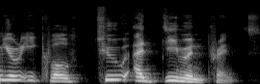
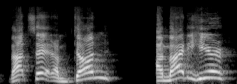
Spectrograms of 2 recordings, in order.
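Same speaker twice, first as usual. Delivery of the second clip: louder, higher mock defiance; defiant exit; 7 semitones higher, 6 dB louder than usual. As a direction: announce a walkout, mic-drop style. Acting her walking out, mic drop.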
